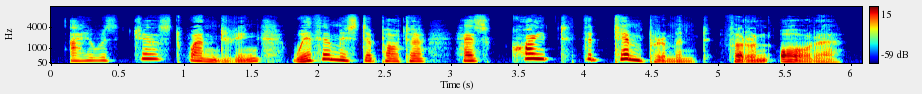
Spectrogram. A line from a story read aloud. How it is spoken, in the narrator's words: said Professor Umbridge sweetly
